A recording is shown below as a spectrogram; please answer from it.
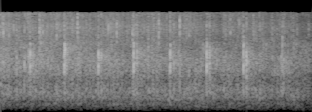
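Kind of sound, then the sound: crowd, audience clapping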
